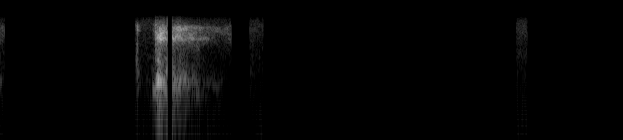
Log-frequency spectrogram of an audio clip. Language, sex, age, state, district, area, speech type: Dogri, female, 45-60, Jammu and Kashmir, Udhampur, urban, conversation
